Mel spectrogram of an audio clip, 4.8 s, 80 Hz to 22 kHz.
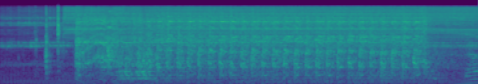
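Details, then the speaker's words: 1996 Jeep 4.0L that died during A/C servicing: starter spins the engine evenly at about three beats a second without catching; spark tester shows no spark, fuel pressure ruled out, ignition coil failed. "no spark so had nothing there was nothing showing I didn't see anything"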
